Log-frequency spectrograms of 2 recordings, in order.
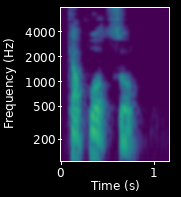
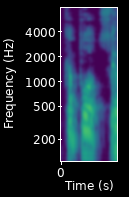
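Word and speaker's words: Capuozzo: Yeah, it's Ange Capuzzo. – Oh, gosh. Capuzzo, Capuzzo. – Capuzzo. – Capuzzo with O, not with A. O. Capuzzo. – Capuzzo.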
